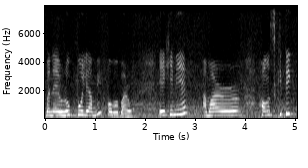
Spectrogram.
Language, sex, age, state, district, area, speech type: Assamese, female, 30-45, Assam, Nagaon, rural, spontaneous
